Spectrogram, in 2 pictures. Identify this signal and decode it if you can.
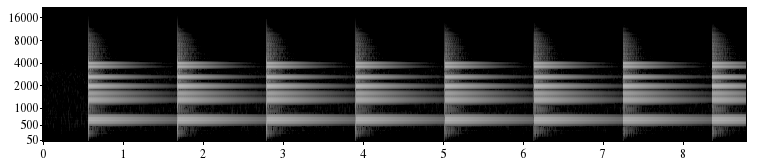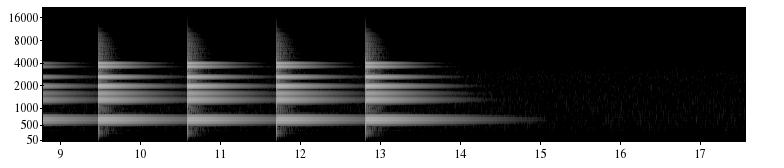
Clock strike, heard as a bell. 12. Twelve o'clock.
